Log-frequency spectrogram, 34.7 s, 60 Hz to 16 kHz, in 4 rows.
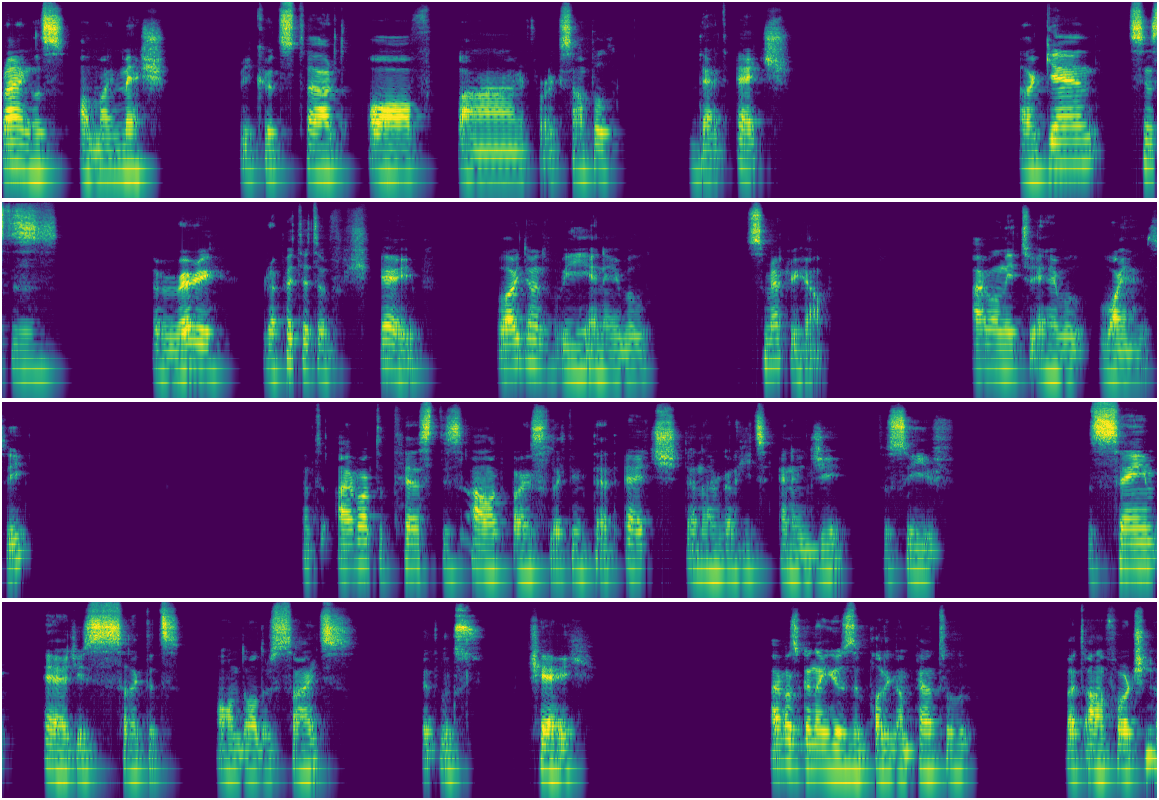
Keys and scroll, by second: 4.4 2, 4.7 e, 23.1 n, 23.4 g, 29.2 n, 29.5 b.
